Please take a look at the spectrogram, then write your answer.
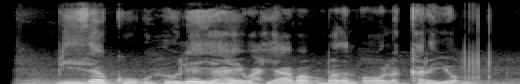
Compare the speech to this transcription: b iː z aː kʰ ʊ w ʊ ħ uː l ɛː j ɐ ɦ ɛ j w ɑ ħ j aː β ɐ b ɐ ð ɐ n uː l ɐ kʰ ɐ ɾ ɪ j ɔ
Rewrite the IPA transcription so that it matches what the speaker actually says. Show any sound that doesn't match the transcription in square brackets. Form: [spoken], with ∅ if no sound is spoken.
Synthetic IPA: b iː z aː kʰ ʊ w ʊ ħ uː l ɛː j ɐ ɦ ɛ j w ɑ ħ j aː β ɐ b ɐ ð ɐ n [ɔː] l ɐ kʰ ɐ ɾ ɪ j ɔ

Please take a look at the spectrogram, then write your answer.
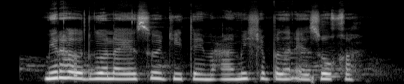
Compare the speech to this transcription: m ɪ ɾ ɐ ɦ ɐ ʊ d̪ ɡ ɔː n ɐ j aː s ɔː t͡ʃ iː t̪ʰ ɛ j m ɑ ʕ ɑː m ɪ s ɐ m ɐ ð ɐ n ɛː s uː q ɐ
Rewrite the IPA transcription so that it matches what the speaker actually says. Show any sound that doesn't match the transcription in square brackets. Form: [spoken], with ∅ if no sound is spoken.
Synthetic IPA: m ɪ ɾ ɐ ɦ ɐ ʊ d̪ ɡ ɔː n ɐ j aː s ɔː t͡ʃ iː t̪ʰ ɛ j m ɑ ʕ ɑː m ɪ [ʃ] ɐ [b] ɐ ð ɐ n ɛː s uː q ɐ

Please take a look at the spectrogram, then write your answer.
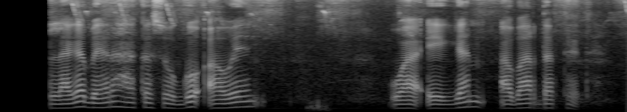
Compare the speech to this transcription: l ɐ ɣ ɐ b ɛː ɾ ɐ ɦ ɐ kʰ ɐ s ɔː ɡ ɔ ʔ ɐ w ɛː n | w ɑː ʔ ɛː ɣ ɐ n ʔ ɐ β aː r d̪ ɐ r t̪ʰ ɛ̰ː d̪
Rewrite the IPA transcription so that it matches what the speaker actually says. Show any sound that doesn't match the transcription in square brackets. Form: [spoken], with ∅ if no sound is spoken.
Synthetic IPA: l ɐ ɣ ɐ b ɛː ɾ ɐ ɦ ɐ kʰ ɐ s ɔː ɡ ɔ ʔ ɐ w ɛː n | w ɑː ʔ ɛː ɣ ɐ n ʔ ɐ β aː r d̪ ɐ r t̪ʰ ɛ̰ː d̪

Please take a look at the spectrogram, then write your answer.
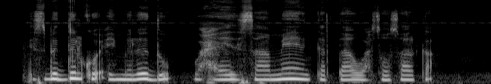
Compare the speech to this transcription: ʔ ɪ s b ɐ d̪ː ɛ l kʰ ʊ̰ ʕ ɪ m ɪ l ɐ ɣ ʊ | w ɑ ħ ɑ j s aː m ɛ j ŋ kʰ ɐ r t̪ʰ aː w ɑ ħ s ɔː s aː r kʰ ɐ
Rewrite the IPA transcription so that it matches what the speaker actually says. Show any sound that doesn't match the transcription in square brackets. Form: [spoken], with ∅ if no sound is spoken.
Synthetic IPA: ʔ ɪ s b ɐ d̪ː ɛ l kʰ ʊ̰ ʕ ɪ m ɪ l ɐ [ð] ʊ | w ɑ ħ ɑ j s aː m ɛ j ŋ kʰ ɐ r t̪ʰ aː w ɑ ħ s ɔː s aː r kʰ ɐ

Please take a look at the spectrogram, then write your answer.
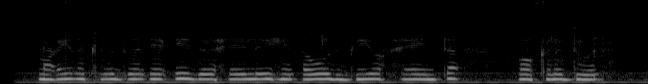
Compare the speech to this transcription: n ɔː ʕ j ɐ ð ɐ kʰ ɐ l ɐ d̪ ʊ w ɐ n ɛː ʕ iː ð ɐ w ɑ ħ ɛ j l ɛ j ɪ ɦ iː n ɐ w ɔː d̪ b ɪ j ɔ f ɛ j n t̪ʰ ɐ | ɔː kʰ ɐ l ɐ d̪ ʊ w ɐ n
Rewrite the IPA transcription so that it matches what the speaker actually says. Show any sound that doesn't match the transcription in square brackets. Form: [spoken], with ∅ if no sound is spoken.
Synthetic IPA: n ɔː ʕ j ɐ ð ɐ kʰ ɐ l ɐ d̪ ʊ w ɐ n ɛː ʕ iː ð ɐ w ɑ ħ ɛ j l ɛ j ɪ ɦ iː n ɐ w ɔː d̪ b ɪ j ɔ [h] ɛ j n t̪ʰ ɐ | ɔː kʰ ɐ l ɐ d̪ ʊ w ɐ n

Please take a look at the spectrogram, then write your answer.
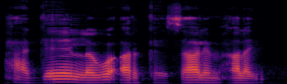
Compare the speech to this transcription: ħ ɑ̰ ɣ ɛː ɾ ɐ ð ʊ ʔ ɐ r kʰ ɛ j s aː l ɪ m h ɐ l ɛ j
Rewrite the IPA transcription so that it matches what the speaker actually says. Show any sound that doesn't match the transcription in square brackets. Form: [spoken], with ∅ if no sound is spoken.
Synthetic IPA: ħ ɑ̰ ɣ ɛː [l] ɐ [ɣ] ʊ ʔ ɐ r kʰ ɛ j s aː l ɪ m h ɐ l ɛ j

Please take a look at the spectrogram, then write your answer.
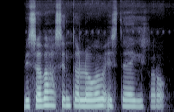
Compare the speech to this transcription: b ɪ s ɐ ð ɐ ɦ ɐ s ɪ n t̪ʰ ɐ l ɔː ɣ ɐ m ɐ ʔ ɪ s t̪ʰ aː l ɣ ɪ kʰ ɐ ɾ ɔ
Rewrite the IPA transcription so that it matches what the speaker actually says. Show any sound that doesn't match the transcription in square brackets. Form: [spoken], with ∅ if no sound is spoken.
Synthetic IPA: b ɪ s ɐ ð ɐ ɦ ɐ s ɪ n t̪ʰ ɐ l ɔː ɣ ɐ m ɐ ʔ ɪ s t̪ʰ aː [∅] ɣ ɪ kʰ ɐ ɾ ɔ

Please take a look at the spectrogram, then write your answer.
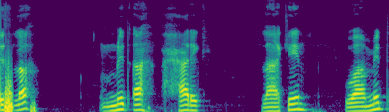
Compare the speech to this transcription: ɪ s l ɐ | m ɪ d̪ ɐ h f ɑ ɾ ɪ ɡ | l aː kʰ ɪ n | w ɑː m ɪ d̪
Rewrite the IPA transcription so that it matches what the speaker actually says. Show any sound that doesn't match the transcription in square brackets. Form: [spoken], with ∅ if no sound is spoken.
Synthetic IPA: ɪ s l ɐ | m ɪ d̪ ɐ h [ħ] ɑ ɾ ɪ ɡ | l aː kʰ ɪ n | w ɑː m ɪ d̪

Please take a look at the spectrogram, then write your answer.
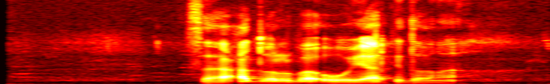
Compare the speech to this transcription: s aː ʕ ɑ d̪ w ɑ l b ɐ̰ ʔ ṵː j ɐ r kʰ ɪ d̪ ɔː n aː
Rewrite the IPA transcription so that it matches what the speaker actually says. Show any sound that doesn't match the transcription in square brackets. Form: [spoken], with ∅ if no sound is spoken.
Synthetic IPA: s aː ʕ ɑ d̪ w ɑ l b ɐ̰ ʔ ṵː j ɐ r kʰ ɪ d̪ ɔː n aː

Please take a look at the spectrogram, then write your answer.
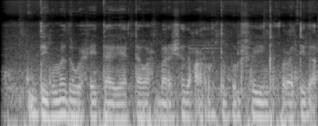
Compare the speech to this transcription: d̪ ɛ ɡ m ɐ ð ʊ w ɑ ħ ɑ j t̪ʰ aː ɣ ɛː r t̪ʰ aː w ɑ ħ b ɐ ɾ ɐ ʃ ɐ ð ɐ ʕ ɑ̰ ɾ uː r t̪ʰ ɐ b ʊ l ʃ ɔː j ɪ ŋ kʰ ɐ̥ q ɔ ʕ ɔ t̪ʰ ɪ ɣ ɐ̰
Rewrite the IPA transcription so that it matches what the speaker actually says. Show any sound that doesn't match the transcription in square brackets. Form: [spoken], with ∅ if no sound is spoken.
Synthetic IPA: d̪ ɛ ɡ m ɐ ð ʊ w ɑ ħ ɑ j t̪ʰ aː ɣ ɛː r t̪ʰ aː w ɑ ħ b ɐ ɾ ɐ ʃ ɐ ð ɐ ʕ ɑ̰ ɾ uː r t̪ʰ ɐ b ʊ l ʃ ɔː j ɪ ŋ kʰ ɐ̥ q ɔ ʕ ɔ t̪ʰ ɪ ɣ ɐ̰

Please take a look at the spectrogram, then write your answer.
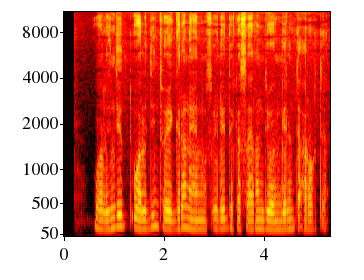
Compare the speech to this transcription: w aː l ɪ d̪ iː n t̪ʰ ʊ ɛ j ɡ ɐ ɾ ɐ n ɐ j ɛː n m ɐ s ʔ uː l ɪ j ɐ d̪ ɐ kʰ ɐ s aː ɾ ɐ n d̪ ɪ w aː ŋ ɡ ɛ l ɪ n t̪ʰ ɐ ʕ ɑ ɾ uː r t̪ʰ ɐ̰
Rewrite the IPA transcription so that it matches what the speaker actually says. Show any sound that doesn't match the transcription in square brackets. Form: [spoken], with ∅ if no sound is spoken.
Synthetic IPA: w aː l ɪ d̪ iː n t̪ʰ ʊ ɛ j ɡ ɐ ɾ ɐ n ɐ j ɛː n m ɐ s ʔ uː l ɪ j ɐ d̪ ɐ kʰ ɐ s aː ɾ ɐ n d̪ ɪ w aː ŋ ɡ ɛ l ɪ n t̪ʰ ɐ ʕ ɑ ɾ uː r t̪ʰ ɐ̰

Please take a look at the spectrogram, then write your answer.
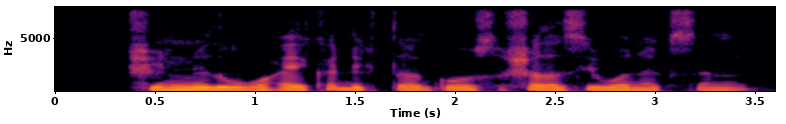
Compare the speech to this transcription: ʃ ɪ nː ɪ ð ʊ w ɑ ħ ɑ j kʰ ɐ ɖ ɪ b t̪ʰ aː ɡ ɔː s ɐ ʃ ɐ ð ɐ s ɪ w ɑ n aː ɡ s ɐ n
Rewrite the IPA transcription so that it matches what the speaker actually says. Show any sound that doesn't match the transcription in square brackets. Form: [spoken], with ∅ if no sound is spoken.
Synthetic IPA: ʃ ɪ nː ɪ ð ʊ w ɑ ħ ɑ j kʰ ɐ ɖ ɪ [ɡ] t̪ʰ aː ɡ ɔː s ɐ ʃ ɐ ð ɐ s ɪ w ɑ n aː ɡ s ɐ n

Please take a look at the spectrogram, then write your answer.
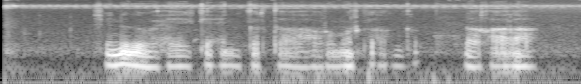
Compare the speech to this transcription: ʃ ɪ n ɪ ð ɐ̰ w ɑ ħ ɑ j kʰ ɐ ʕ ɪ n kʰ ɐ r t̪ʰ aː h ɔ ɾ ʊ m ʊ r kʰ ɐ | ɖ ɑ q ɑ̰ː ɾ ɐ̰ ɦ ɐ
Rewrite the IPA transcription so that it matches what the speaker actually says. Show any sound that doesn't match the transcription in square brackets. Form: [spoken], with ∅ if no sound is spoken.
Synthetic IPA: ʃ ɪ n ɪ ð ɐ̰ w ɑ ħ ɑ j kʰ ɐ ʕ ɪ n kʰ ɐ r t̪ʰ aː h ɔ ɾ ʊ m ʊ r kʰ ɐ | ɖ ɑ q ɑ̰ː [l] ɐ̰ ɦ ɐ

